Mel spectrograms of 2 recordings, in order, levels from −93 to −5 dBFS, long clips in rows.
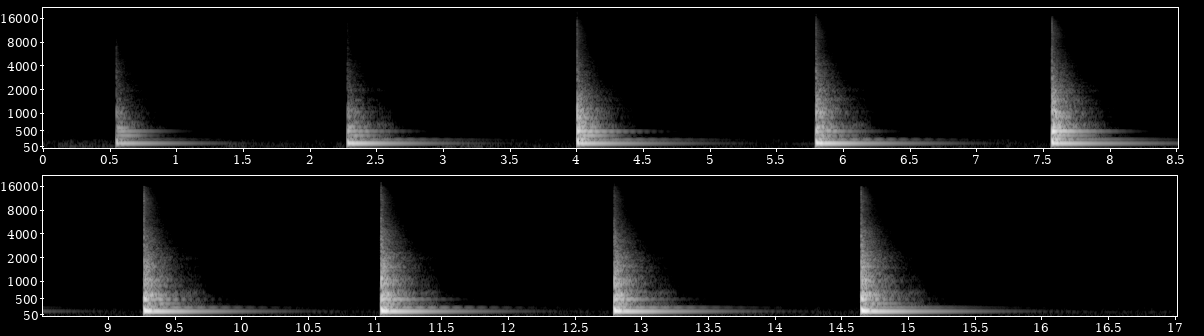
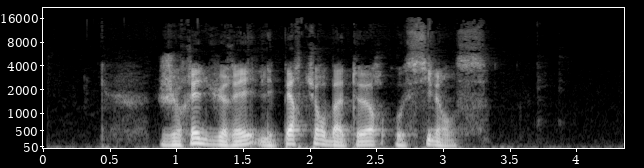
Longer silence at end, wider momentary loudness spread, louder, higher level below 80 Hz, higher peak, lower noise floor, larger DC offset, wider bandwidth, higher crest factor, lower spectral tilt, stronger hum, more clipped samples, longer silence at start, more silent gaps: first, 1.85 s vs 1.05 s; first, 22 LU vs 16 LU; second, -25 LUFS vs -21 LUFS; second, -78 dBFS vs -42 dBFS; about the same, -4 dBFS vs -4 dBFS; first, -84 dBFS vs -64 dBFS; neither; second, 6 kHz vs 15.5 kHz; first, 26 dB vs 20 dB; first, -9.5 dB/octave vs -7 dB/octave; neither; neither; second, 0.55 s vs 0.9 s; neither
